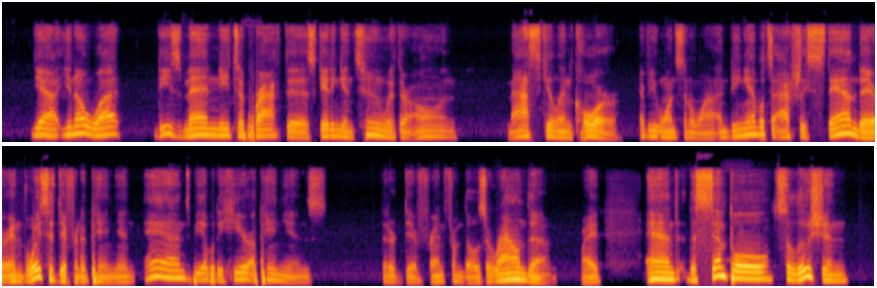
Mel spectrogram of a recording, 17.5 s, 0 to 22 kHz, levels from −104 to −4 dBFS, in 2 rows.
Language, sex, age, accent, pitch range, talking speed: English, male, 30-49, American, 115-150 Hz, 180 wpm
